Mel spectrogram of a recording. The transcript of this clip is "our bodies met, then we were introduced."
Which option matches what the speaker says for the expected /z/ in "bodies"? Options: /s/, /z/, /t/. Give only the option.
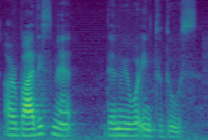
/s/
